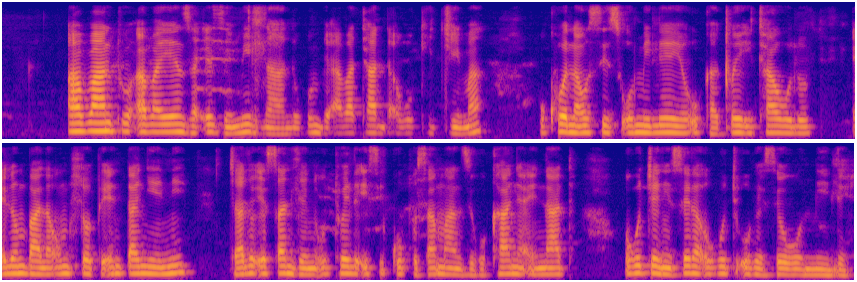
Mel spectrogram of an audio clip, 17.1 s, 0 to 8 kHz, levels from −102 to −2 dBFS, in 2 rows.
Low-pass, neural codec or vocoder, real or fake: 7.2 kHz; autoencoder, 48 kHz, 128 numbers a frame, DAC-VAE, trained on Japanese speech; fake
